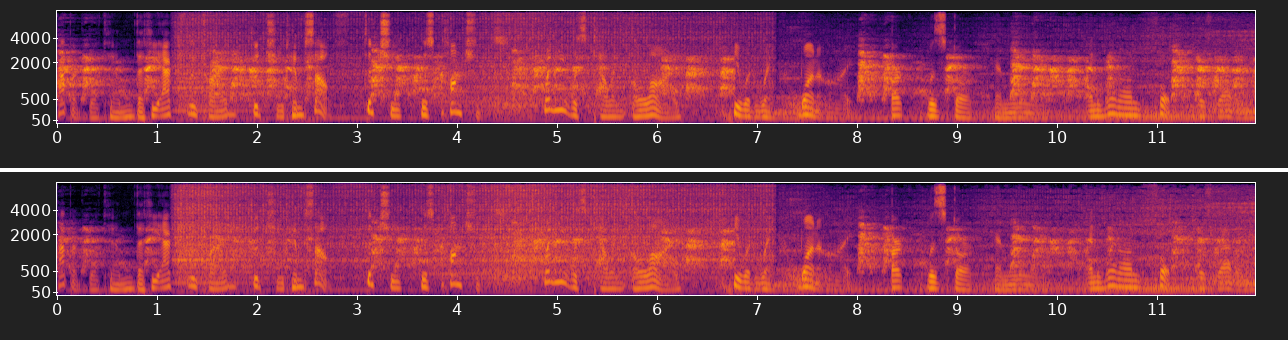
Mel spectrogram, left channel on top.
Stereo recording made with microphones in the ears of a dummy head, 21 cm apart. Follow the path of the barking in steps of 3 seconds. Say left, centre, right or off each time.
left, centre, centre, left.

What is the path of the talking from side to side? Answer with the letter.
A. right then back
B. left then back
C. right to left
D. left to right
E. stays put
D.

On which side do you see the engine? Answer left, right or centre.
right.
